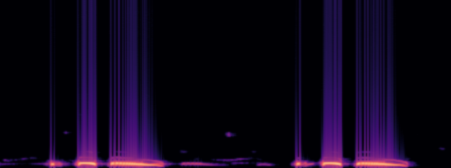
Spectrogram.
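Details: Live phone recording of a spotted dove used to lure wild doves for trapping, made in rice fields during the rainy season in Roi Et, Thailand, in the liu fueang style. Two matching phrases of clipped notes each end in a long, sagging coo, with a faint soft note between.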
